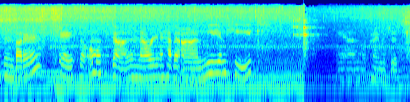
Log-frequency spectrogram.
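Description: Mushrooms sizzle in a hot frying pan.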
